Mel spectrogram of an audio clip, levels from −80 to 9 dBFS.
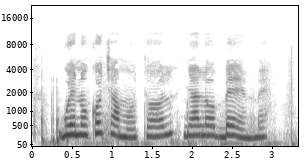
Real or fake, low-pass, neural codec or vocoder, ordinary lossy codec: fake; 19.8 kHz; vocoder, 48 kHz, 128 mel bands, Vocos; MP3, 48 kbps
